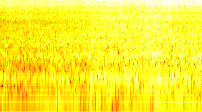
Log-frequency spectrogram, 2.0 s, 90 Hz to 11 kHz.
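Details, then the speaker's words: 1991 GE Potscrubber dishwasher, first full load, pre-wash with pump running and heating coil on, vent noise audible: even rushing water, steady pump hum building slightly then smooth, no grinding or rattle; normal wash pump running. "yeah so far it sounds so far it sounds good and over here um the right now the heating coil came on it usually comes on for the first um for the for the very first pre-wash"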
